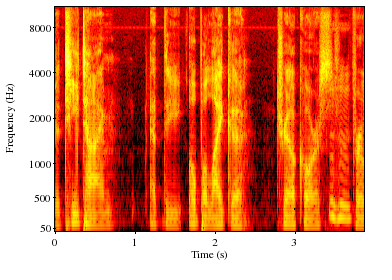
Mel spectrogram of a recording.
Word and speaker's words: Opelika: Thank you, because I've heard a lot of people say Laka. Opelika.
